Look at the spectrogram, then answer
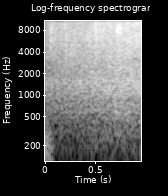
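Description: Steady, dense rain in the video game Fallstreak, a constant hiss of drops falling over a surface with no breaks or talk.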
